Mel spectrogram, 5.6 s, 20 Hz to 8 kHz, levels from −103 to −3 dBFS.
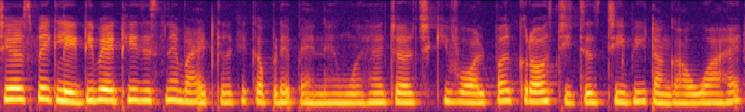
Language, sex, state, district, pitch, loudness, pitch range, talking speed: Hindi, female, Bihar, Katihar, 210 Hz, -16 LUFS, 200-230 Hz, 290 wpm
